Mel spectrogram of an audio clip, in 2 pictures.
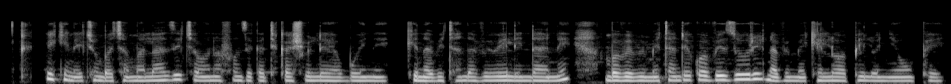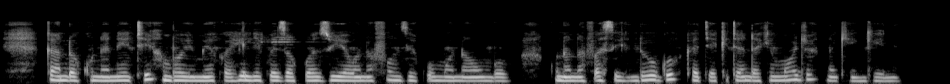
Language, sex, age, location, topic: Swahili, female, 25-35, Nairobi, education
